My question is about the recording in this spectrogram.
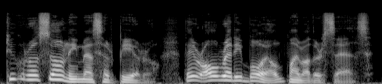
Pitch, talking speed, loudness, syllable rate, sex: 140 Hz, 190 wpm, -16 LUFS, 5.8 syllables/s, male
